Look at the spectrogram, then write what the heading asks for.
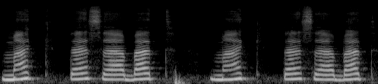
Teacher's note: জবরের বাম পাশে খালি আলিফ মাদের হরফ মাক তাসাবাত মাক তাসাবাত তাতে হামস একটু বাতাস বের হবে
